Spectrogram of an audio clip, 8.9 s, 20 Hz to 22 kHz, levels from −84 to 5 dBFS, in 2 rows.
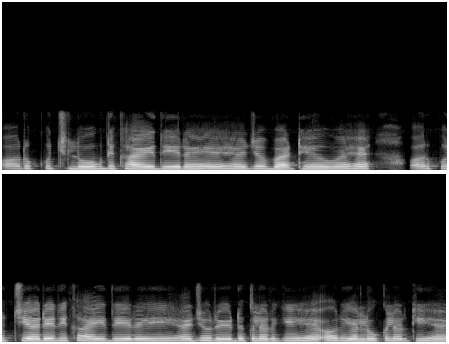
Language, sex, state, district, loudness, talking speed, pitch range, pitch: Hindi, female, Haryana, Charkhi Dadri, -16 LUFS, 190 wpm, 260-275 Hz, 265 Hz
